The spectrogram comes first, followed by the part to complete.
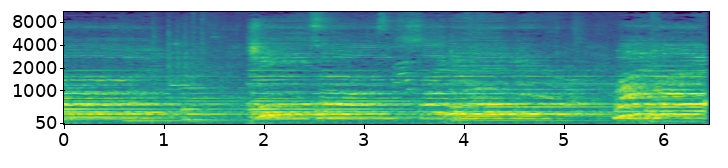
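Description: Singing of a church song, led by a man and a woman at microphones, with the sound of several voices together. The phrases break briefly about two seconds in and again near the end.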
